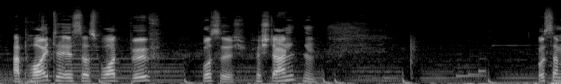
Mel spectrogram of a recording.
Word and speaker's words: Bœuf: Und Böf? Ich kann den Böf aussprechen, ja? Böfs Drogan auf. Es wird Böfs Drogan auf ausgesprochen.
